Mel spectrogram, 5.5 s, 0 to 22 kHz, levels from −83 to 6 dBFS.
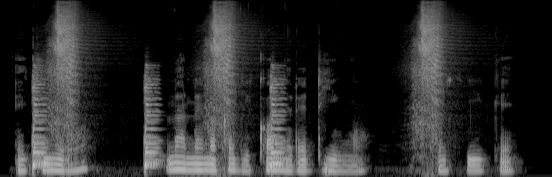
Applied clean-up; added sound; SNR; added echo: none; Fireworks + Guitar; -1 dB; none.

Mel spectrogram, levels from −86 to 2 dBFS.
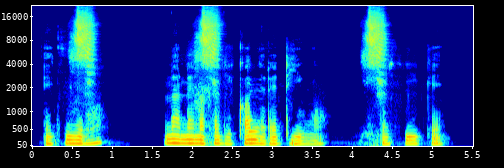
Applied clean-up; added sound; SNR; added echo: neural mask model Resemble Enhance denoiser.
